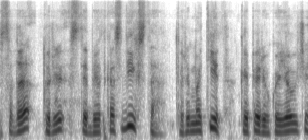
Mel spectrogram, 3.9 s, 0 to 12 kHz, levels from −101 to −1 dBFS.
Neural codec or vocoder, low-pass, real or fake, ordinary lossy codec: none; 10.8 kHz; real; Opus, 16 kbps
